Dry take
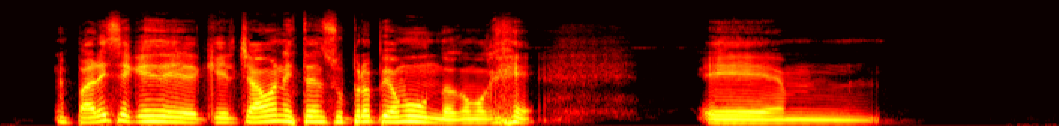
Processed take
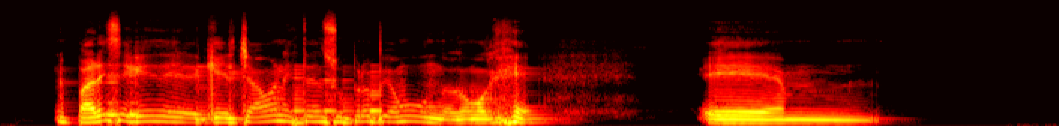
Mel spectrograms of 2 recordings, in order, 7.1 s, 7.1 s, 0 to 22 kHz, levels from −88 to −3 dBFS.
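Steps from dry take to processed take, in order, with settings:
high-shelf EQ 2,700 Hz −10 dB
hum removal 124.3 Hz, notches 21
0:00.67–0:03.14: compressor whose output falls as the input rises −28 dBFS, ratio −1
level −3 dB

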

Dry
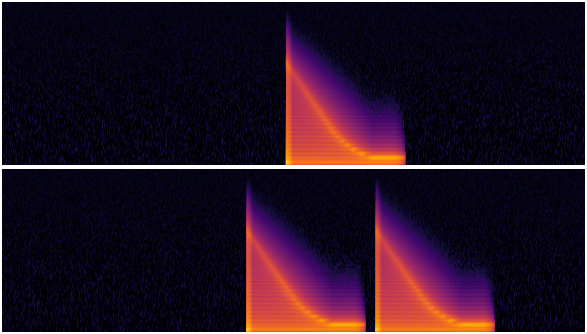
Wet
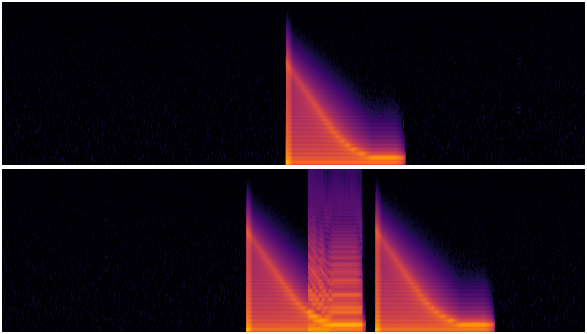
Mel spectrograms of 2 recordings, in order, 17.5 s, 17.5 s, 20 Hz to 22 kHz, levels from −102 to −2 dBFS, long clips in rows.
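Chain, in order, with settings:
0:13.33–0:14.14: leveller curve on the samples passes 5
buffer that repeats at 0:07.72/0:10.28, samples 256, times 8
level −3.5 dB

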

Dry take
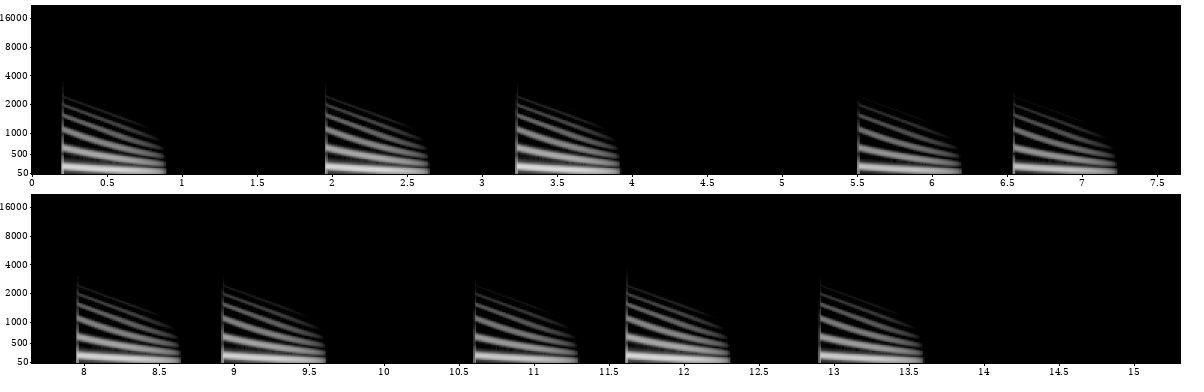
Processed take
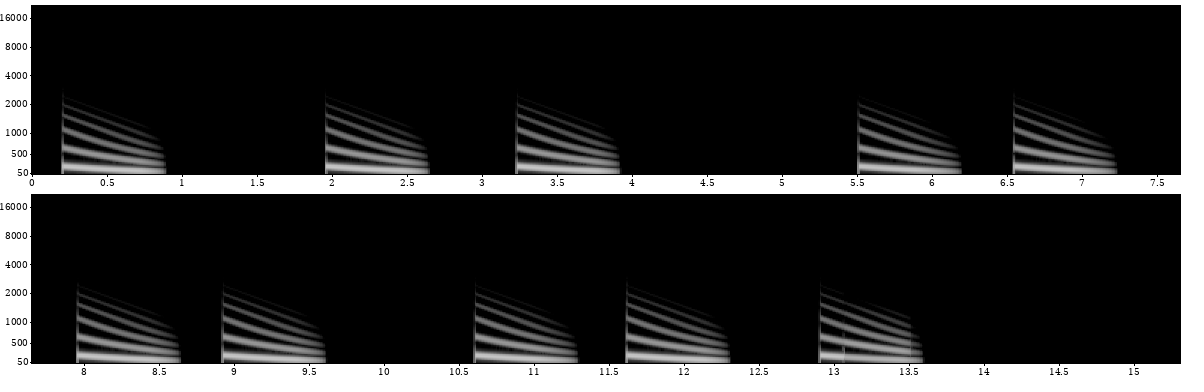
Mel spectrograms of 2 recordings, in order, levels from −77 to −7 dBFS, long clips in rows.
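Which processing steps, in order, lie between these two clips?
0:13.06–0:13.51: flat-topped bell 600 Hz +8.5 dB 2.7 octaves
brickwall limiter −25 dBFS, peak gain reduction 8.5 dB

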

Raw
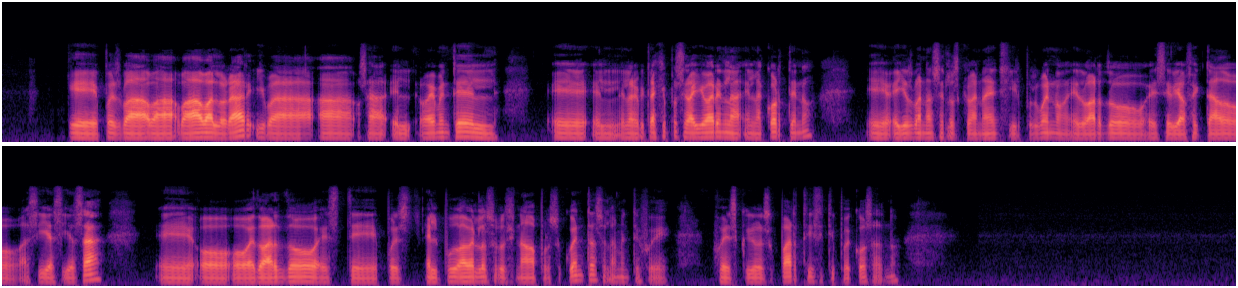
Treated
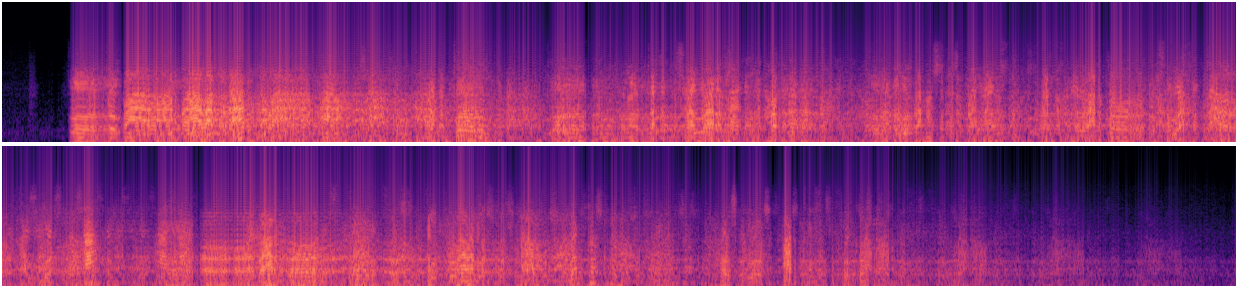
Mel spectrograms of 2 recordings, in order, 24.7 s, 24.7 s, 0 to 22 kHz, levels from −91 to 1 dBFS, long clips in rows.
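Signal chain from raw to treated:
feedback delay that plays each chunk backwards 468 ms, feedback 65%, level −7 dB
formants moved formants +2 semitones
on a send: feedback echo with a low-pass in the loop 976 ms, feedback 61%, low-pass 1,000 Hz, level −9.5 dB
on the sum: ring modulator with a square carrier 180 Hz
level +2.5 dB

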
